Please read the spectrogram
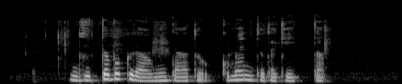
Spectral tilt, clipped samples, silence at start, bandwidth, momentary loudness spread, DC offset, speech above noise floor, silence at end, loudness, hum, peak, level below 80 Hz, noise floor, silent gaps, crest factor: -6.5 dB/octave; under 0.1%; 0.7 s; 11 kHz; 11 LU; under 0.1%; 39 dB; 0.75 s; -25 LUFS; none; -6 dBFS; -70 dBFS; -64 dBFS; none; 20 dB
